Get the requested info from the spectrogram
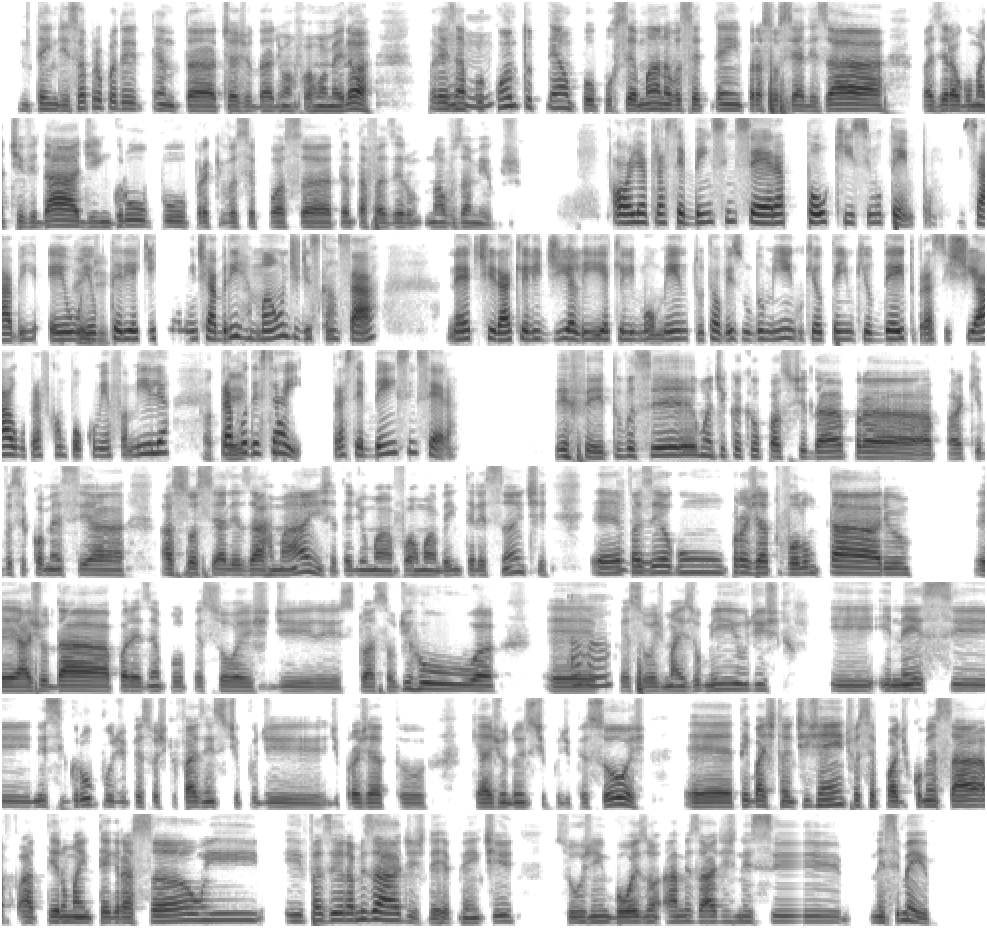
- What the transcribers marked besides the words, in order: other background noise; tapping
- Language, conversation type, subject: Portuguese, advice, Como posso fazer amigos depois de me mudar para cá?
